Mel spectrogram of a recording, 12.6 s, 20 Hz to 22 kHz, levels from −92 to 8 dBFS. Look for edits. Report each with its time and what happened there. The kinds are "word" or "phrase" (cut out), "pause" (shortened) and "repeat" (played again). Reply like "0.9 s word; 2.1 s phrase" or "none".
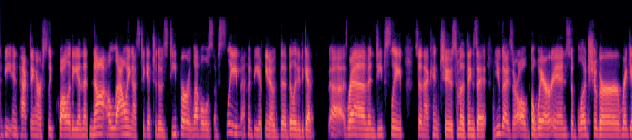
1.7 s word; 4.9 s word; 5.2 s word; 6.9 s word; 8.4 s word; 8.7 s word; 9.8 s word; 10.6 s word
